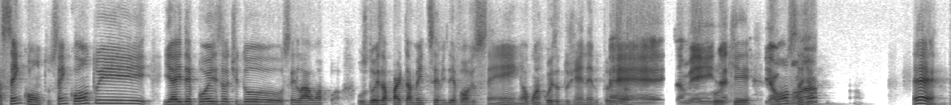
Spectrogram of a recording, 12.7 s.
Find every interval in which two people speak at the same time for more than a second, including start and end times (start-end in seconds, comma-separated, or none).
9.5-10.8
